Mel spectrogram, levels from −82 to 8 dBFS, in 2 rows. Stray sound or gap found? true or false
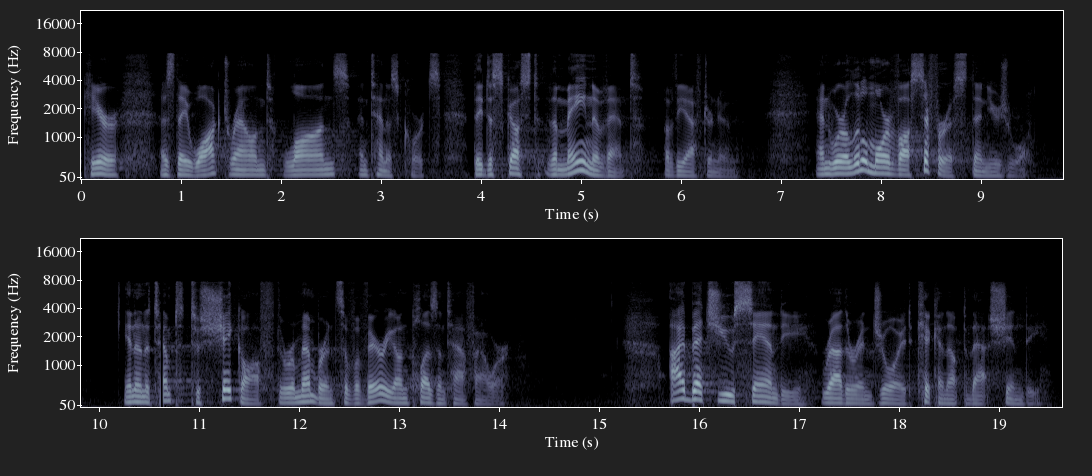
true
